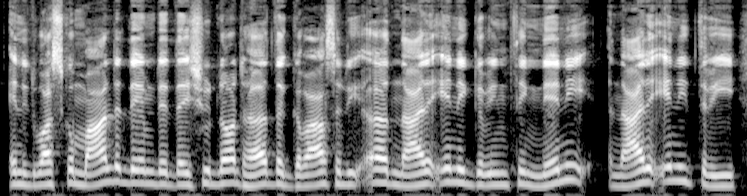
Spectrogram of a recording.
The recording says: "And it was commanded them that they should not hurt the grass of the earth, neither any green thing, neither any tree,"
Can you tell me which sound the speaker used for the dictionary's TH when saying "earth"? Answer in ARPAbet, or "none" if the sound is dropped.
T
